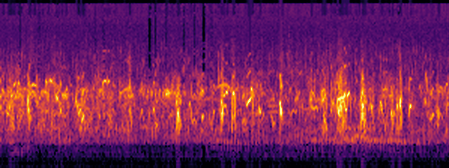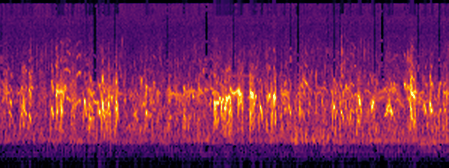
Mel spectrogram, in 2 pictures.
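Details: A flock of Dunlin by the seafront promenade in Abruñeiras, Noia, keeps up a steady, busy chatter of rapid clipped notes, rising and falling in intensity for about twelve seconds.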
